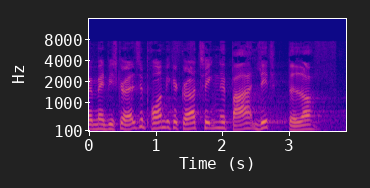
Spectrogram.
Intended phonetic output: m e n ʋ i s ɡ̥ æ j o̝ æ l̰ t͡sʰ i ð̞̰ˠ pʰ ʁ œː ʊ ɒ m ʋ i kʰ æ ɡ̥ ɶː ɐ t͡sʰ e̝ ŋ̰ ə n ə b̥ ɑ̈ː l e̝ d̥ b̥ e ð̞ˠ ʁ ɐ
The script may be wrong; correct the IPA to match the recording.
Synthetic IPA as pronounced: m e n ʋ i s ɡ̥ æ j o̝ æ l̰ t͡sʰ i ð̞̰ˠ pʰ ʁ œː ʊ ɒ m ʋ i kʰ æ ɡ̥ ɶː ɐ t͡sʰ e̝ ŋ̰ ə n ə b̥ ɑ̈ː l e̝ d̥ b̥ e ð̞ˠ ʁ ɐ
